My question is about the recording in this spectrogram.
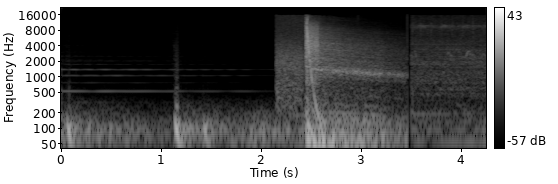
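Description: Cinematic intro sound design: deep booming hits about a second apart over a held tonal drone, then a loud whoosh sweeping downward in pitch. It cuts off abruptly about three and a half seconds in, leaving faint steady background noise.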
